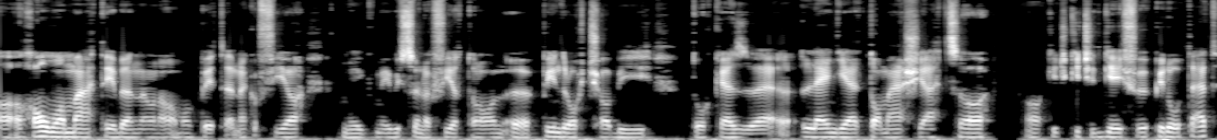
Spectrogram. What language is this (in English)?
Hungarian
